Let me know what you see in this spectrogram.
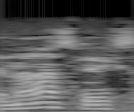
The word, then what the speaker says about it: Gnostic: Gnosticism, or the Gnostics, and the Gnostic is spelled with a G, so it's Gnostic with a G in front of it.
